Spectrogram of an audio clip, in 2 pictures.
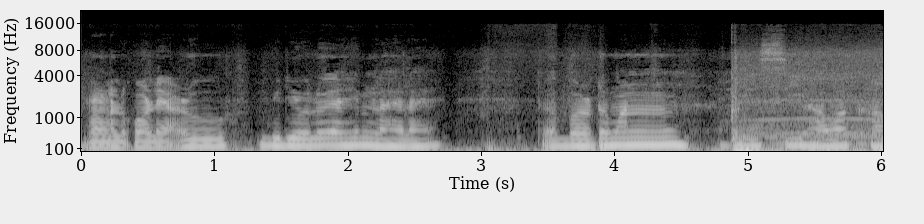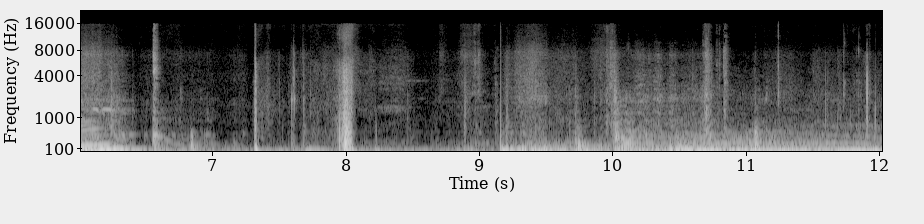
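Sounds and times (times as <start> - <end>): car engine low rumble: 9.2 - 12.0.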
